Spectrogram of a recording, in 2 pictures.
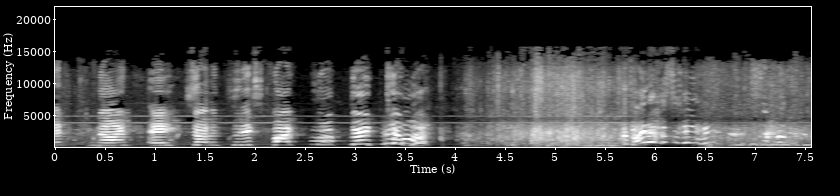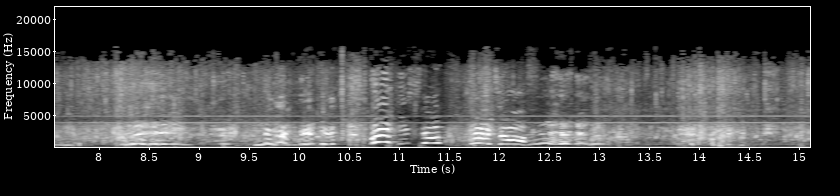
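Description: Water splashing and sloshing in an inflatable backyard pool as several girls scramble through it, getting busy from about four seconds in, mixed with the girls' voices. Before that, short evenly spaced voiced calls, about three a second.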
